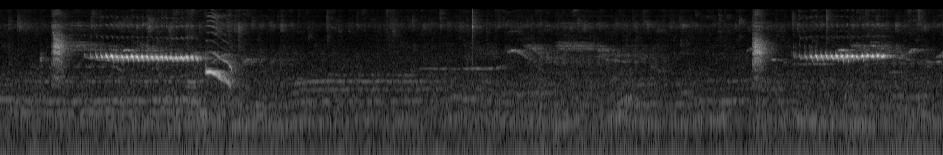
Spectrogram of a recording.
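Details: Common iora lure call to provoke rivals: a high rattling trill with a falling final note, a soft rising note in the gap, then the trill begins again.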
